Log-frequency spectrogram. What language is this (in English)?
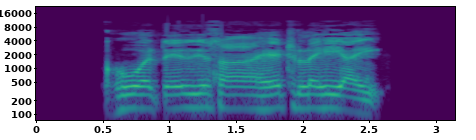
Sindhi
